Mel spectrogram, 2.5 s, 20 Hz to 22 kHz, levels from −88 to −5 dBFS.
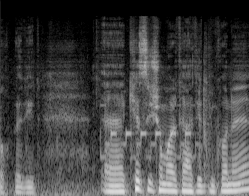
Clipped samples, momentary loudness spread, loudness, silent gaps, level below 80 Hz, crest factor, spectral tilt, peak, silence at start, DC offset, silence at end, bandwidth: under 0.1%; 19 LU; -24 LUFS; none; -46 dBFS; 14 dB; -6 dB/octave; -8 dBFS; 0 s; 0.1%; 0 s; 15.5 kHz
